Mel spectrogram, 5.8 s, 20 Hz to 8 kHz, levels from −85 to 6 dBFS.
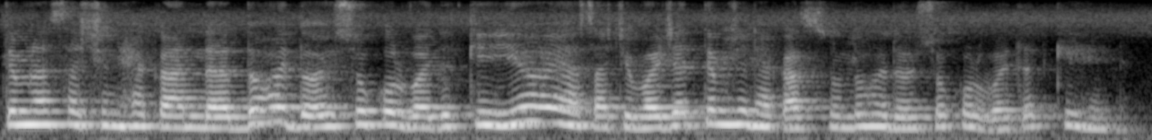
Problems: constant background noise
